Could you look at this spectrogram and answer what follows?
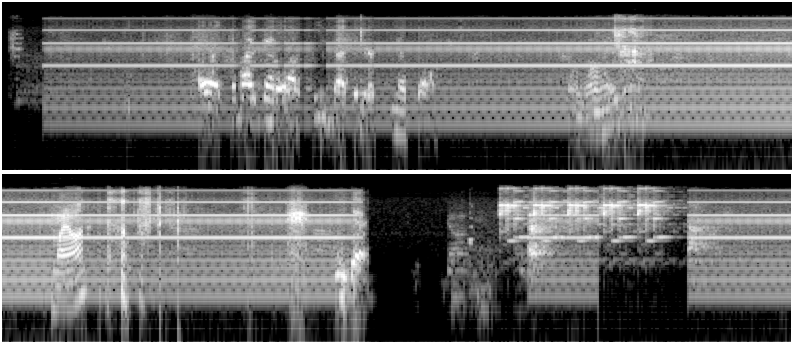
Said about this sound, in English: somebody's got a lot of feedback in their phone.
